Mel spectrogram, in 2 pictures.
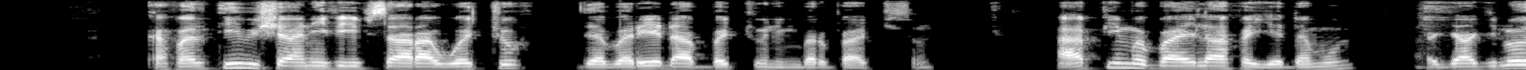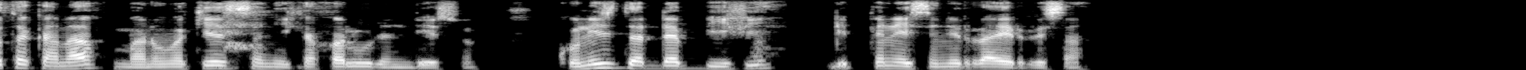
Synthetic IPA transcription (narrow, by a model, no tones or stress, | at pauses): kɐfɐlt̪iːbɪʃaːniːfɪbsaːɾaːwːɐt͡ʃːuːf | d̪ɐbɐɾe̞ːᶑaːbːɐt͡ʃːuːnhɪmbɐɾbaːt͡ʃːɪ̥sʊn | ʔaːpːiːmɐbaːʔɪlaːfɐjːɐd̪ɐmuːn | t̪ɐd͡ʒaːd͡ʒɪlo̞ːt̪ɐkɐnaːfmɐnʊmɐke̞ːsːɐniːkɐfɐluːd̪ɐnd̪e̞ːsːʊn | kʊnɪs̬d̪ɐd̪ːɐbːiːfɪ | ᶑɪpʼːɪnɐɪsɪnɪrːaːhɪrːɪsɐ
